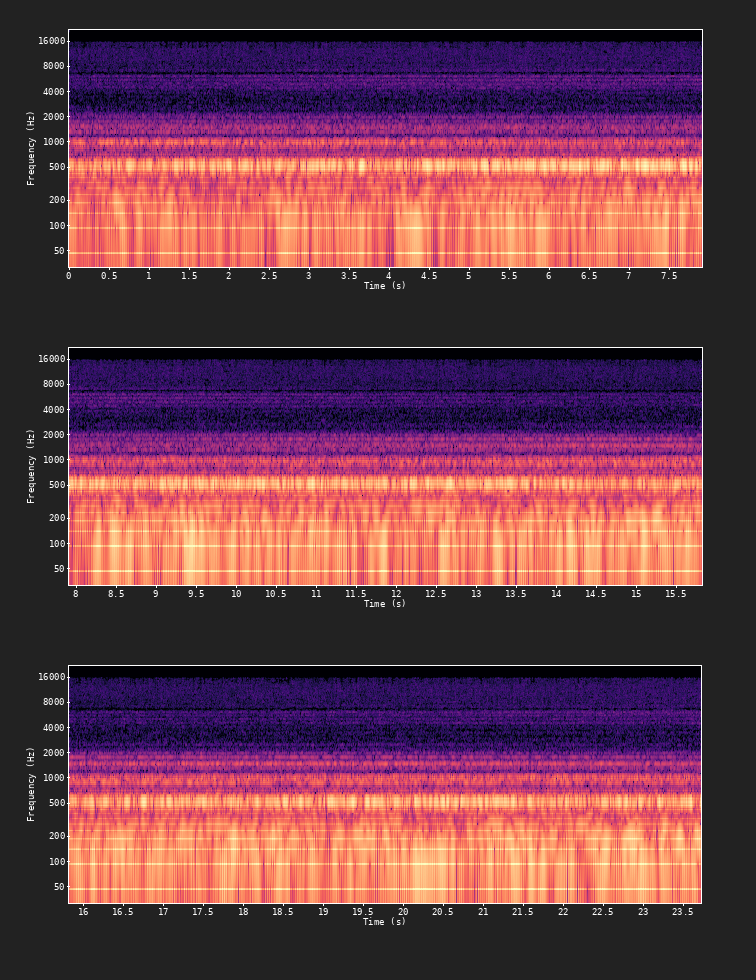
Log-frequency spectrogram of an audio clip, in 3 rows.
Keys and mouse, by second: 1.0-3.2 drag, 6.2-8.9 drag, 9.9 s, 13.4 g, 17.0 Tab, 17.5-18.2 middle drag, 18.5 3, 18.7 click, 23.1-23.7 drag.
